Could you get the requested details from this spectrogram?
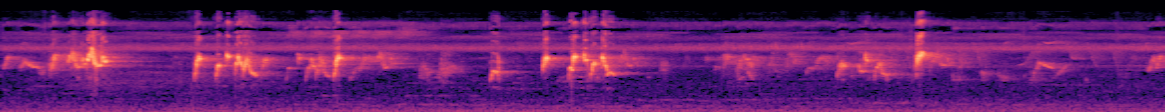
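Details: Red-whiskered bulbul singing in loud bursts of short, warbled, chirpy phrases, a cluster roughly every one to two seconds with quiet gaps, over a steady high-pitched whine in the background.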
